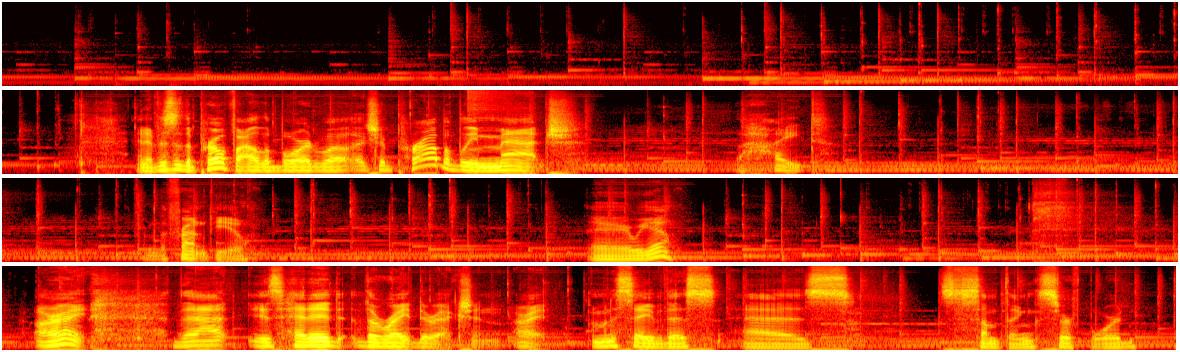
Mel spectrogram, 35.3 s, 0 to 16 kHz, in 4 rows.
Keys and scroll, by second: 0.3 super+space, 1.3 super+r, 3.5 space, 3.9 space, 4.2 space, 4.5 space, 7.0 space, 7.5 space, 7.9 space, 9.7-10.7 typing, 24.8 space, 26.3 space, 26.5 space, 27.0 v, 30.6 super+s.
